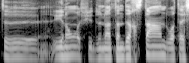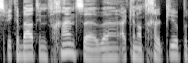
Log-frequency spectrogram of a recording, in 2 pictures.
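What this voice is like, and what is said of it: Put-on French accent. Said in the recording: “This is my French accent.”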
